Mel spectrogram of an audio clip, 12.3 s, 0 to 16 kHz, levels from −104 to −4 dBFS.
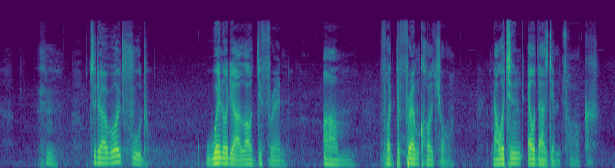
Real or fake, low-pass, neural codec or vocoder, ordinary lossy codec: real; 9.9 kHz; none; none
